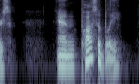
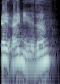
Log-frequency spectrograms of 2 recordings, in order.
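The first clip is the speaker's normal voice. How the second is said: John showing off; 4 semitones higher, 5 dB louder than usual. Acted. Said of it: "to annoy the others".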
